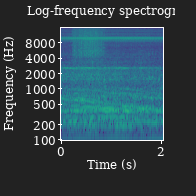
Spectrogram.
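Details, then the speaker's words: Wood lathe turning the inside of a bowl: steady hissing rub with thin high ringing over a low hum as a part of the lathe loosens itself and rubs the bowl rim. "Il se dessert, donc là on entendait un bruit bizarre parce que ça frottait le bord de mon bol."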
